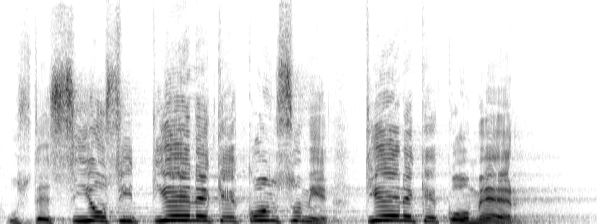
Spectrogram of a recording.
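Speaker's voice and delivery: preaching. Acted. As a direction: drive each phrase home to the congregation. Pastor preaching to congregation.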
